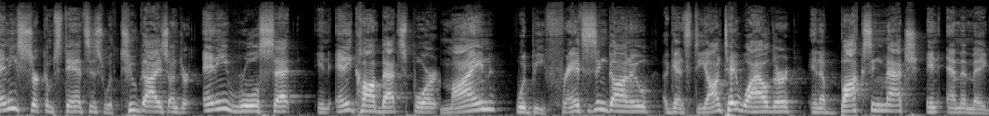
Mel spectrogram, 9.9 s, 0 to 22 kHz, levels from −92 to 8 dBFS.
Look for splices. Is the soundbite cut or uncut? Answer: cut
